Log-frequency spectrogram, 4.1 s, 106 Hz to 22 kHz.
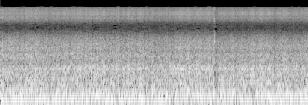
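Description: Steady in-cabin driving noise of a 1997 Geo Metro, engine running and tyres on a wet road, with no change in pitch or level.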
